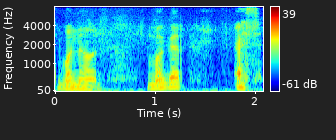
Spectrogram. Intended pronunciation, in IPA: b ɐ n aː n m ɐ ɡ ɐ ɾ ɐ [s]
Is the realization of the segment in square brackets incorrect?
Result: no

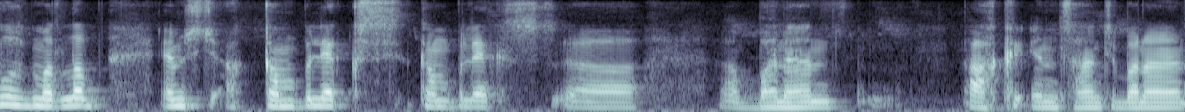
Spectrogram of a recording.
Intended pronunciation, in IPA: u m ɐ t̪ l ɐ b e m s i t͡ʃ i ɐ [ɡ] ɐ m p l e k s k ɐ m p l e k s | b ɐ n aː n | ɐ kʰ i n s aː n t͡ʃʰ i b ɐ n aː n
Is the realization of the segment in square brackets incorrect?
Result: yes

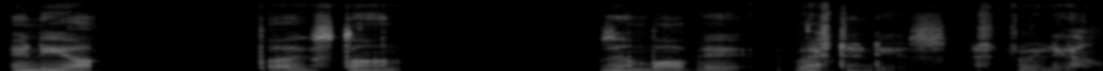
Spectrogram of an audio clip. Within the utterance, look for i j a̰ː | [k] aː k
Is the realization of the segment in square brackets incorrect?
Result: yes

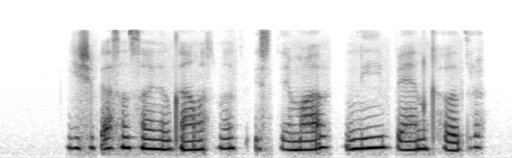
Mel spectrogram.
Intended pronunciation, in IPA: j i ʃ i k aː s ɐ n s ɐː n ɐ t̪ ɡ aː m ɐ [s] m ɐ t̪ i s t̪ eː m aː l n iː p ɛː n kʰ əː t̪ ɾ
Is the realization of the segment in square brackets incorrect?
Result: no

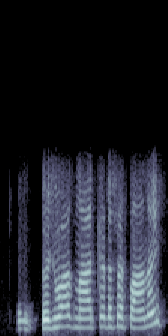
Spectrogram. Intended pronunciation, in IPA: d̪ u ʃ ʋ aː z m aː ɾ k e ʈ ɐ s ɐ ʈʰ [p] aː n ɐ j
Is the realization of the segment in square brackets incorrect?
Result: no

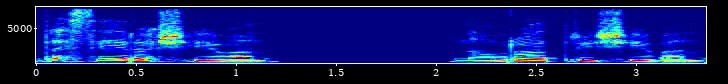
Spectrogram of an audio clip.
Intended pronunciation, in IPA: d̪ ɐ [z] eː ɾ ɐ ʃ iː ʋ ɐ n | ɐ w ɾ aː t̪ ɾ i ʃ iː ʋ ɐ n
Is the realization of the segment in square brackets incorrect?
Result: yes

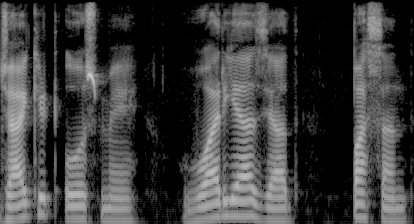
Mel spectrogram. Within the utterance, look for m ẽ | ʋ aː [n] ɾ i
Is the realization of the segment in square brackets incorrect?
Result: yes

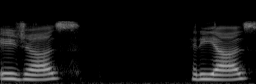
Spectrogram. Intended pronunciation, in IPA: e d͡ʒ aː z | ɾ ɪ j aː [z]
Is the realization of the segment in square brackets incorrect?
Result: no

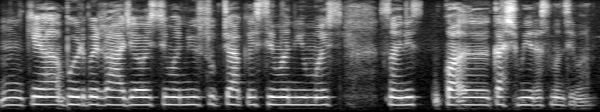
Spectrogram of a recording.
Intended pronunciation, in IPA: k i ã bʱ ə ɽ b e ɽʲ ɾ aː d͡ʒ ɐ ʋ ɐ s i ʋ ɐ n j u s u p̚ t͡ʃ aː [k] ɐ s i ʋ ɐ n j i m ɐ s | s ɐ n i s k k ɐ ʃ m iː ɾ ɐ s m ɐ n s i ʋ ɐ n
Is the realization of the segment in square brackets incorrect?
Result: no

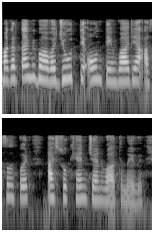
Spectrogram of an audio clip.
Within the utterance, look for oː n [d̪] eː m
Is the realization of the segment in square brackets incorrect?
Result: yes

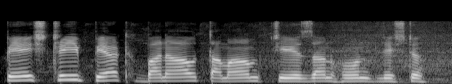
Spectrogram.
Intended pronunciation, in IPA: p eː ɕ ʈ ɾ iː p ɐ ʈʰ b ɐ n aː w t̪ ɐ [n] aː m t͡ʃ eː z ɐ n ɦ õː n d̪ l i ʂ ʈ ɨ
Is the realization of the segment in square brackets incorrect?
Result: yes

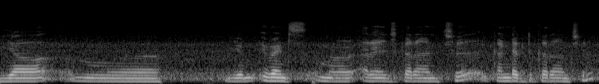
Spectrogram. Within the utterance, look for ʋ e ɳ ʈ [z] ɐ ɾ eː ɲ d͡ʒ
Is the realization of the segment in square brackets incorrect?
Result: yes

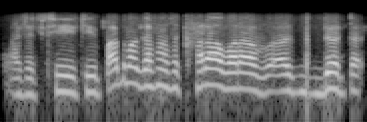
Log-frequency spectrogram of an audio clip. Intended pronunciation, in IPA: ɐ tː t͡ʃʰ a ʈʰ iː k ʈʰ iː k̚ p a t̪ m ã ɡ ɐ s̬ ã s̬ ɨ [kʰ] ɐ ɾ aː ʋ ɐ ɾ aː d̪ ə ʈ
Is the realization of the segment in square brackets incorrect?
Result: no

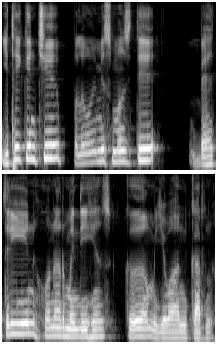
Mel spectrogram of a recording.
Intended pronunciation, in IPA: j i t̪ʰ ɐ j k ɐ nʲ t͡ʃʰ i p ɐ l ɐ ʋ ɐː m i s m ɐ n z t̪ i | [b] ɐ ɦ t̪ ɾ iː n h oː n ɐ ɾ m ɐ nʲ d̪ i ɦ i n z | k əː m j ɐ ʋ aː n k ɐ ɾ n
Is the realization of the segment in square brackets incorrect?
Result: no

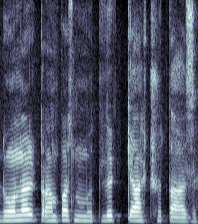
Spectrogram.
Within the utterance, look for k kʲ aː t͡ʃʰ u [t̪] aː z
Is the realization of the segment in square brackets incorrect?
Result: no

